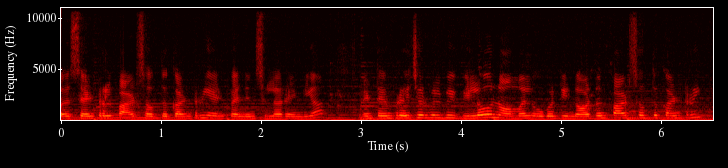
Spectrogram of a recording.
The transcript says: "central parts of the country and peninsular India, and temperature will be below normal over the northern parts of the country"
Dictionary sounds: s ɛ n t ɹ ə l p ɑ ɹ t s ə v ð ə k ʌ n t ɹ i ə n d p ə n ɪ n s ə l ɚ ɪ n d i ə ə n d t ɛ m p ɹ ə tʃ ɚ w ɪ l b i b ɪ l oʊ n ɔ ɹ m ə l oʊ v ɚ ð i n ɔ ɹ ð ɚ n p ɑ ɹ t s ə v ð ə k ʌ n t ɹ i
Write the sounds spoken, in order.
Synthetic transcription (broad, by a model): s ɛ n t ɹ ə l p ɑ ɹ t s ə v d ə k ʌ n t ɹ i ə n d p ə n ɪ n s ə l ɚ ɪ n d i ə ə n d t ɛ m p ɹ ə tʃ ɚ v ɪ l b i b ɪ l oʊ n ɔ ɹ m ə l oʊ v ɚ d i n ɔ ɹ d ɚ n p ɑ ɹ t s ə v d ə k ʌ n t ɹ i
